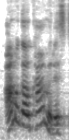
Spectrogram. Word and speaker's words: Commodus: All right, I'm going to say his name wrong, but number 33, Commodus Gladiator. Whoever the main bad guy was in Gladiator. – Commodus, there you go.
